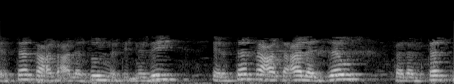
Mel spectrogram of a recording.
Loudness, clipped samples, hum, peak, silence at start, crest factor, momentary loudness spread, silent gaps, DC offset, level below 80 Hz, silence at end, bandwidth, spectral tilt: -21 LUFS; under 0.1%; none; -6 dBFS; 0 s; 16 dB; 9 LU; none; under 0.1%; -48 dBFS; 0 s; 4 kHz; -12 dB/octave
